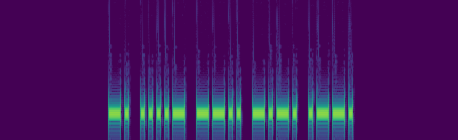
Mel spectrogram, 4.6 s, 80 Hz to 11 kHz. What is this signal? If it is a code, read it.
Morse code, heard as a keyed tone, about 30 wpm, 700 Hz. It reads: N4ZCP
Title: USA Call Signs - 5 Characters - Repeated 2x - 30wpm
